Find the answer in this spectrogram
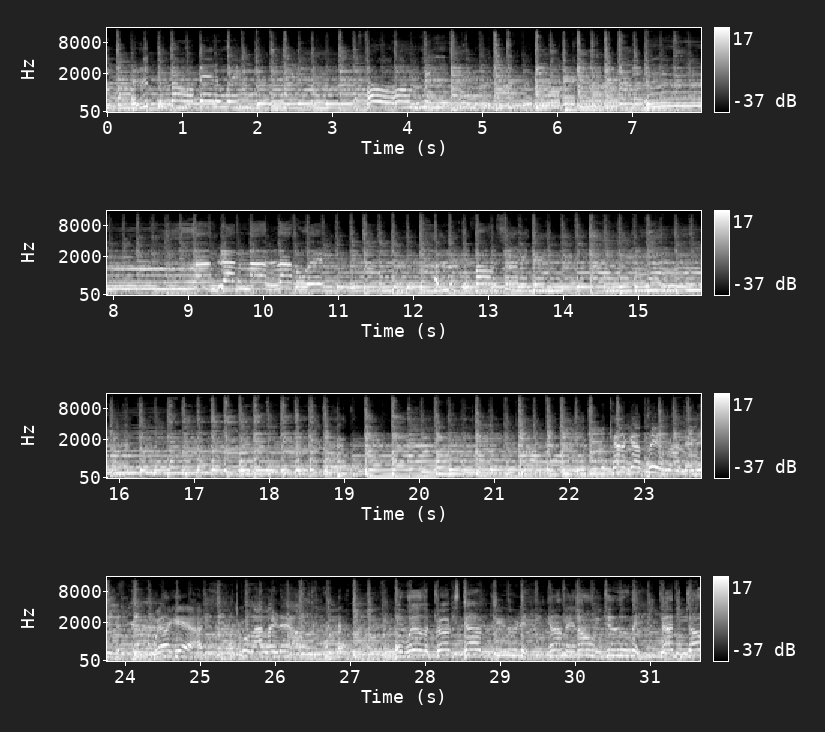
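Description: Two acoustic guitars playing a country tune together, with many quick picked notes over chords.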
